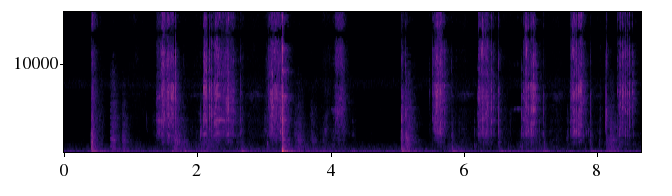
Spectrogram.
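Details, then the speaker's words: Chinese 125cc ATV engine hand-cranked: slow ratcheting clicks with a tight catch each turn near top dead centre; starter works, so a top-end issue, possibly carbon buildup; engine binding at TDC. "Well, it's not bound up, which means it's probably the motor. Top dead center is just a little tough."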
